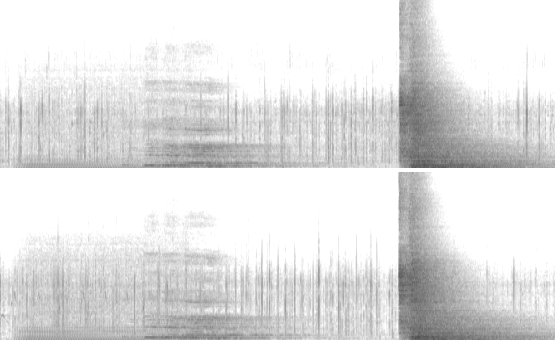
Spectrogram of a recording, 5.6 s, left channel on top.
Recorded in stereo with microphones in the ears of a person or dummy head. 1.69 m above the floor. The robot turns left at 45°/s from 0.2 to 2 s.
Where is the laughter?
Straight ahead, 1.6 m; by 2.2 s 40° right, 1.6 m.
